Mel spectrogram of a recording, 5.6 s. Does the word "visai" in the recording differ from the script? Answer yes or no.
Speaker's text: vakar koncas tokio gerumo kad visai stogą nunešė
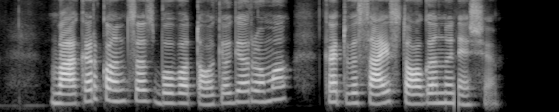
no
